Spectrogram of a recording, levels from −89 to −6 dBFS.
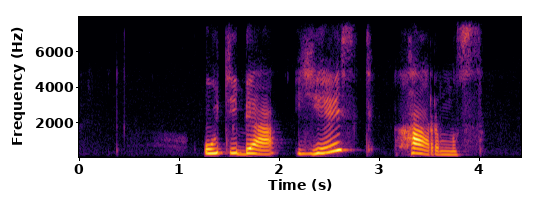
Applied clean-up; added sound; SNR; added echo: none; none; none; none.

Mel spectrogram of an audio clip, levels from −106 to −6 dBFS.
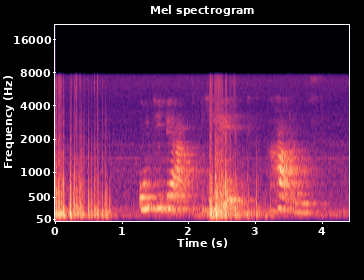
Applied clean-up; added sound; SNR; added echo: none; Wind / Fire; 0 dB; reverberation time 0.9 s.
